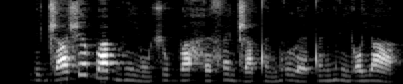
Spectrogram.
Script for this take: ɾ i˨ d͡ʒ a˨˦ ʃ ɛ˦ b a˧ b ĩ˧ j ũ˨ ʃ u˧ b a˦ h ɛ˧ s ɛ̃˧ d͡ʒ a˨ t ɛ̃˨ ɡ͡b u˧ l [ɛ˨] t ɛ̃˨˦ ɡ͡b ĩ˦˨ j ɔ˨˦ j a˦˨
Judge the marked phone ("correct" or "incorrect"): correct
